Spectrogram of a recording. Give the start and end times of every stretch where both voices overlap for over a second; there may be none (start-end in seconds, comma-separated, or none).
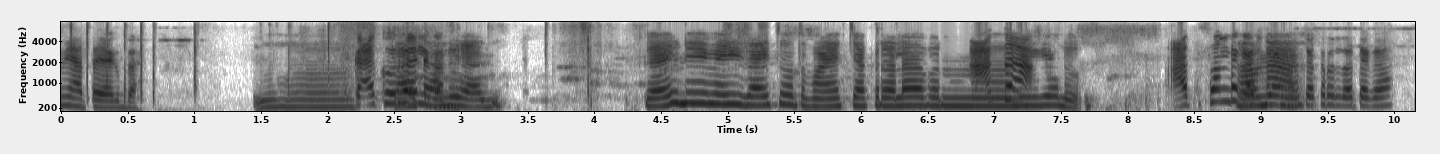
none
